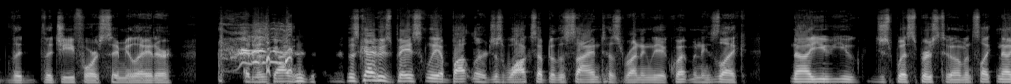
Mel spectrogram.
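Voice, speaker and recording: A man's voice: lowish voice, a bit bright, no echo. A man guesting on a podcast, dryly and sarcastically recounting film scenes in casual chat.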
